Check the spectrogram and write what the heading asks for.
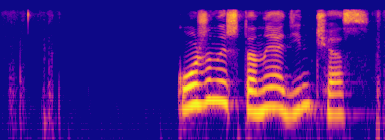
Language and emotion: Russian, neutral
